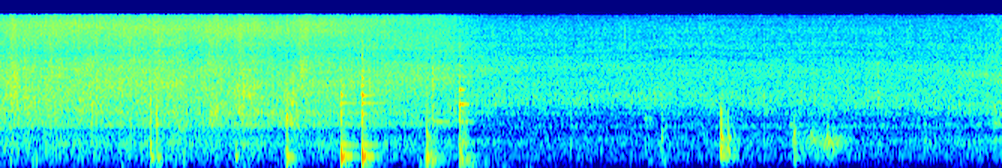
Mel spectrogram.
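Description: Chunks of pork sizzling in hot oil in an enameled Dutch oven while being tossed with a wooden spoon, with scattered knocks of the spoon against the pot. About halfway through, the stirring stops and the sizzle drops to a quieter steady hiss with an occasional pop.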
